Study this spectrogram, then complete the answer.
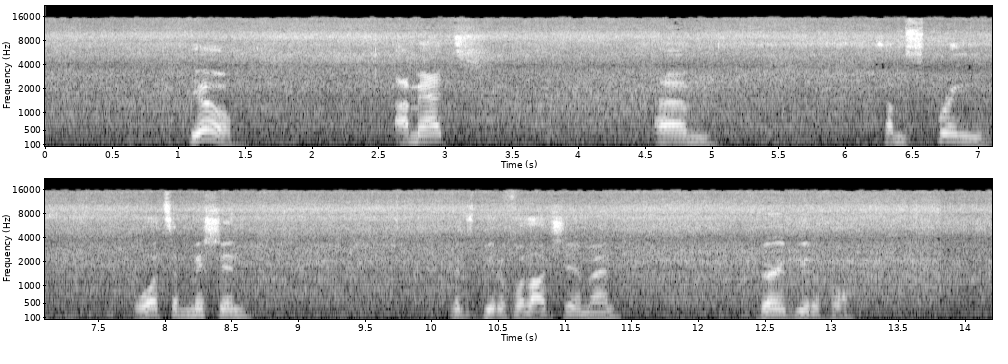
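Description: A man speaks with animation, close to the microphone.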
